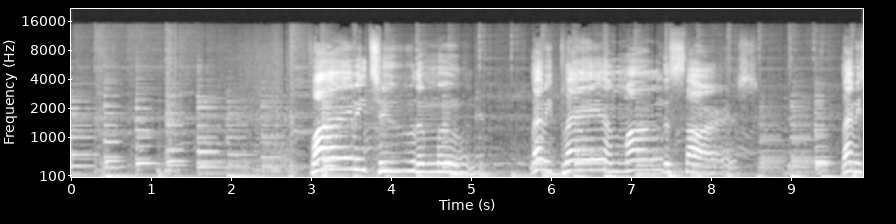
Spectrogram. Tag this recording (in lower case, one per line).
music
